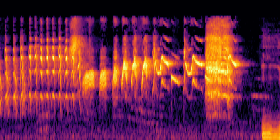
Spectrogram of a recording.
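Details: Wambi song opening with a quick rattle of repeated notes, then slurred whistles and chattering phrases, a harsh buzzy burst, and a person speaking briefly at the close.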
